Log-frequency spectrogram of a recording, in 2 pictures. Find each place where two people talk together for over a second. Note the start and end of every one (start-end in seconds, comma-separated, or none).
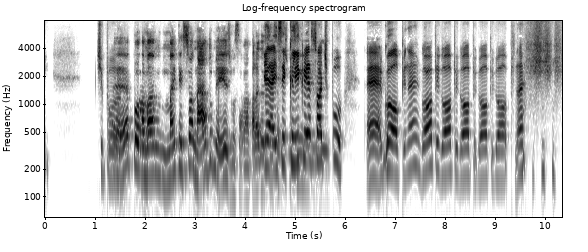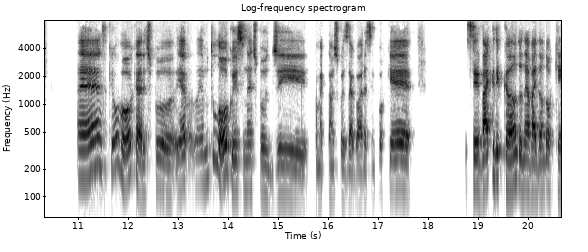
4.4-5.7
